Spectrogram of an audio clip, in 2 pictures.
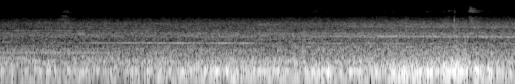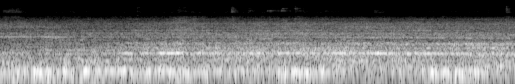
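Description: PATCO Speedline train running between stations, heard from inside the car: a steady low rumble of wheels on rails with a faint steady whine, growing louder about four seconds in.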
